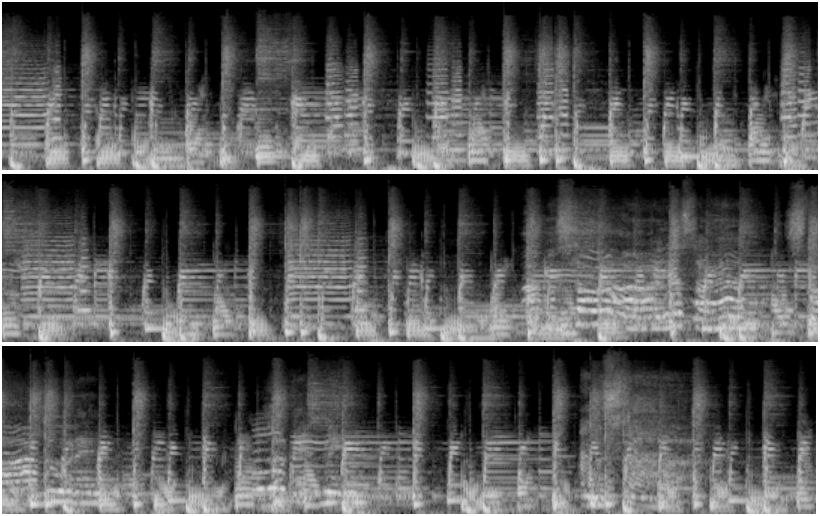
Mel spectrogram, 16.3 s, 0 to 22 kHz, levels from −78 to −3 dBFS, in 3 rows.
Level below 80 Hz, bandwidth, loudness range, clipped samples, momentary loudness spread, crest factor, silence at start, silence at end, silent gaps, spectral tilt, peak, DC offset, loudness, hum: -32 dBFS; 18.5 kHz; 2 LU; under 0.1%; 5 LU; 18 dB; 0 s; 0 s; none; -5 dB/octave; -2 dBFS; under 0.1%; -20 LUFS; none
